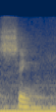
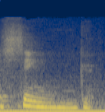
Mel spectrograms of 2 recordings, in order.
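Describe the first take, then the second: First: The word ends in ng with no g. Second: The word ends in ng followed by a g. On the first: "G has dropped off and you get sing" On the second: "where people still say sing"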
